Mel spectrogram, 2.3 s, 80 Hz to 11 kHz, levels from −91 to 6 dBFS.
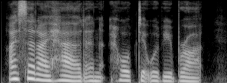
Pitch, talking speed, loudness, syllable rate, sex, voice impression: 175 Hz, 265 wpm, -17 LUFS, 6.1 syllables/s, female, feminine, adult-like, tensed, slightly powerful, slightly bright, clear, fluent, intellectual, calm, elegant, lively, slightly sharp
